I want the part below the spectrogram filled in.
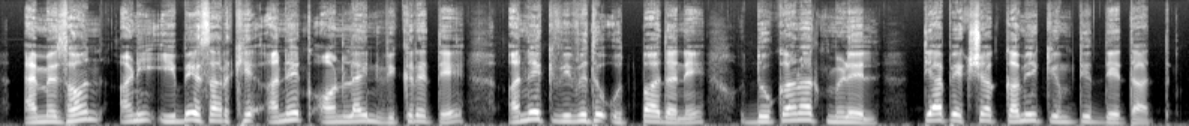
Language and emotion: Marathi, neutral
